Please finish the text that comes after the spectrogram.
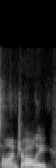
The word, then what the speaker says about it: Anjali: Um and Angelia incidentally hails from anali which is um or anjali um I I you know I have no no preference. Um my understanding is the original pronunciation is anjali.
